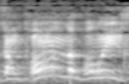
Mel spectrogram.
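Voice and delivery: shrill mock of a scared man; mock panicked cry. Mocking the beaten stepfather threatening police, loud high mock cry. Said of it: "And he goes".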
